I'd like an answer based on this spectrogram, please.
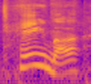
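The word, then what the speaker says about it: Taima: It's pronounced Tama.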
